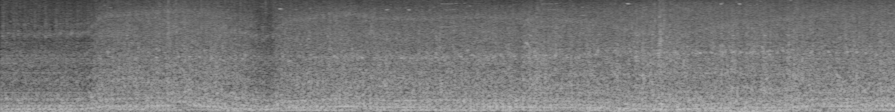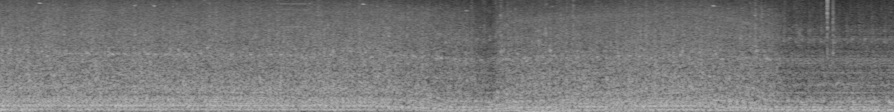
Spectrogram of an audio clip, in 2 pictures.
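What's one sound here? Tank tracks clank and rattle over the ground.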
